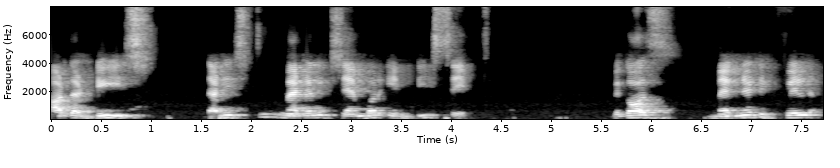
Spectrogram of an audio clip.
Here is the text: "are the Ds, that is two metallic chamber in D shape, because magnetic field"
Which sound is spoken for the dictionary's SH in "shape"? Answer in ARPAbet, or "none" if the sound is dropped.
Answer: S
